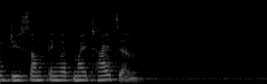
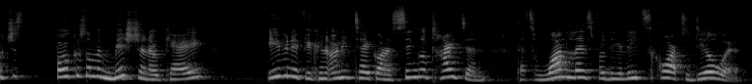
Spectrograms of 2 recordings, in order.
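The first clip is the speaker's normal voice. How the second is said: higher, eager soldier voice urging focus; rally your comrades, pitched up; upbeat young soldier; 6 semitones higher, 6 dB louder than usual. Acted.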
